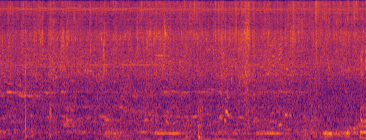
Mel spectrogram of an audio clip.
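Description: Water is poured for pigs to drink at a farm pen holding piglets and a sow, a steady splashing and trickling stream heard close over a busy, noisy background.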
